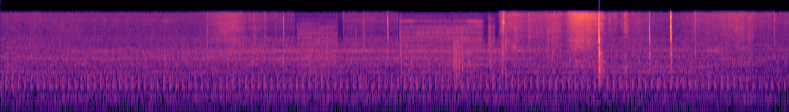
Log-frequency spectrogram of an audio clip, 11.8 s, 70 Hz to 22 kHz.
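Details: VAZ 21124 1.6 16-valve petrol, cold idle: quick, even ticking knock over a steady hum from the timing-belt side (right from the cabin); fades as it warms, sometimes appears at 1500 rpm in first gear and stops with throttle; cause unknown.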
